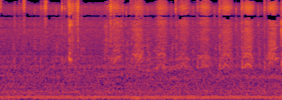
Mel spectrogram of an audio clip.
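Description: Trigger spray bottle of wash-and-wax cleaner squirted repeatedly onto a camper's fiberglass side wall, a rapid run of short spray hisses at about three a second.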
